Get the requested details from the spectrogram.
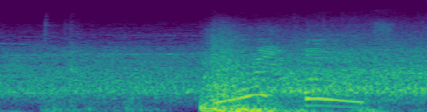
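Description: Wrestlers' bodies thud onto the ring mat.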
